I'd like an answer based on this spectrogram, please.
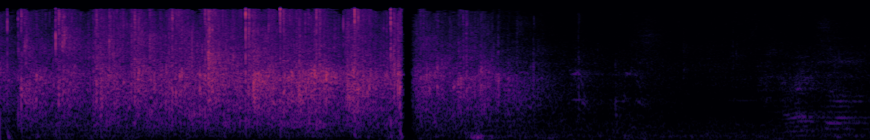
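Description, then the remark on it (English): An audience bursts into loud, dense clapping for a speaker being introduced at a technical session about a certification program. The clapping holds steady for about three seconds, then thins and fades out as a man's voice begins speaking over the last scattered claps. “Folks, give a hand clap for”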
